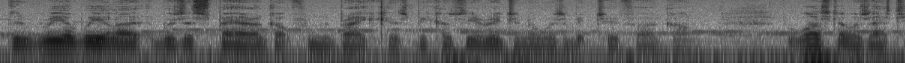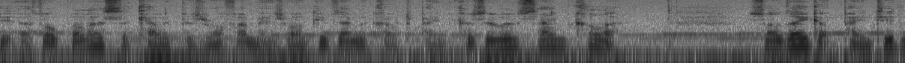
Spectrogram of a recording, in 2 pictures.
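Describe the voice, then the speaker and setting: A man narrating a slideshow of his motorbike restoration in a relaxed, hesitant way, with frequent ums and uhs. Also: lowish voice, background noise. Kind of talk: casual voice-over commentary. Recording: voice-over with music playing behind.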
